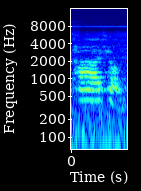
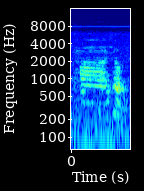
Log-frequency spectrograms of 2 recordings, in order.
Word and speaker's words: 다현: How to pronounce Twice names? Twice. 멤버들. 나연. Sorry. 각자 얘기하면 되겠다. I'm 나연. 나연. I'm 다현. 다현.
